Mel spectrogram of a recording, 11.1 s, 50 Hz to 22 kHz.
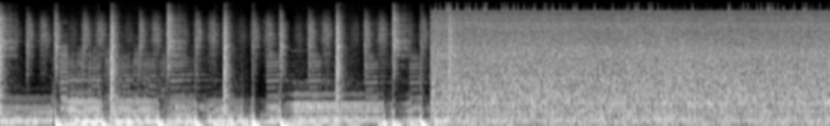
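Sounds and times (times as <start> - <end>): river rushing: 5.8 - 11.0.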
